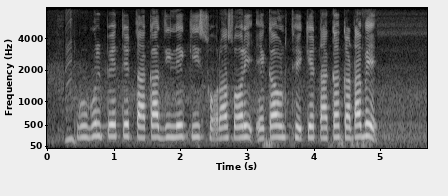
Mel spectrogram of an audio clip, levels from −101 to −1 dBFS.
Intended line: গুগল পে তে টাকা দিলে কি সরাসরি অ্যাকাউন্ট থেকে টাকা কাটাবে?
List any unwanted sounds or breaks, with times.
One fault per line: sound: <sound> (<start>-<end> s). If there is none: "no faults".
no faults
